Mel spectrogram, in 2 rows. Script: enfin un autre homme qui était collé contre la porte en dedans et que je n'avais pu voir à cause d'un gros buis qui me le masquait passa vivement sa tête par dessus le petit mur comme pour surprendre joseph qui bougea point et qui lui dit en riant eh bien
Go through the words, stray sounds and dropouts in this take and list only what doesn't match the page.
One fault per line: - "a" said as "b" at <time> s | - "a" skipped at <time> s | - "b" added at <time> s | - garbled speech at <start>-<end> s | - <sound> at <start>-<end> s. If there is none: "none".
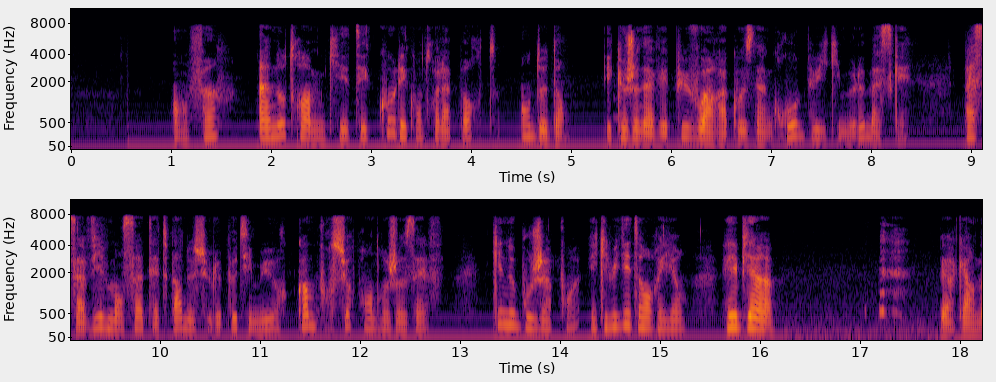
- "ne" added at 13.4 s
- laugh at 17.0-17.7 s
